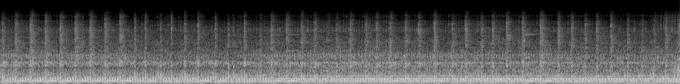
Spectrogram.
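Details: 60-year-old Husqvarna 65 chainsaw, brittle aged part found, only semi-repaired: crisp steady two-stroke buzz at a fast even idle, no misses or surging; starts easily and runs well.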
